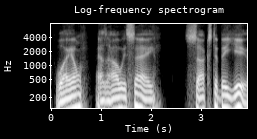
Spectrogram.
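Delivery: put-on strong, deep American South accent. Retelling what a guy in the group said to a grieving friend, deep Southern accent. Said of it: "in his deep Southern accent".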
